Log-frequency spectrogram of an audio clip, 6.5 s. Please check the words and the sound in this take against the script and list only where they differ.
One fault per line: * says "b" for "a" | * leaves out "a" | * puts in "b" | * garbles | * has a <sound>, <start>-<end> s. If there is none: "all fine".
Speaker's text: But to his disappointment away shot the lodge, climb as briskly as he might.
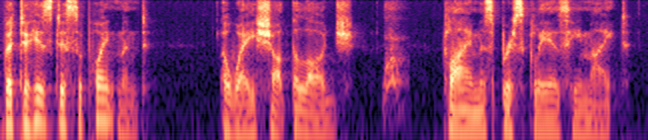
* has a bark, 3.8-4.1 s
